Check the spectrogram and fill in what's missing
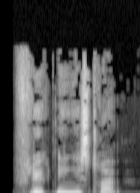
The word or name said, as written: flygtningestrøm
